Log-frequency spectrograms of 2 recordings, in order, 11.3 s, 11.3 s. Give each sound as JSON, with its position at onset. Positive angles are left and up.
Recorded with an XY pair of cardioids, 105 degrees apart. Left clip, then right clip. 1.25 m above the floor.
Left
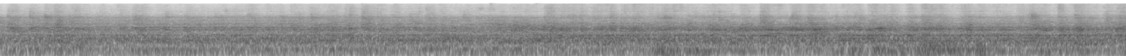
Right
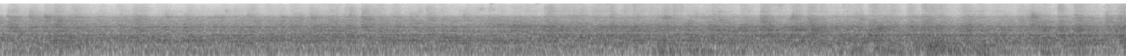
{"t": 0.0, "sound": "a machine running", "azimuth_deg": 25, "distance_m": 2.0}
